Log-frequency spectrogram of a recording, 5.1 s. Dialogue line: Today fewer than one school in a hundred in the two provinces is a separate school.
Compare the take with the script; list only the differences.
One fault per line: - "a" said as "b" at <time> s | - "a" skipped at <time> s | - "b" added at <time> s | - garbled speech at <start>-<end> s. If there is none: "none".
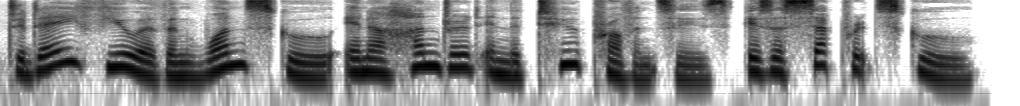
none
